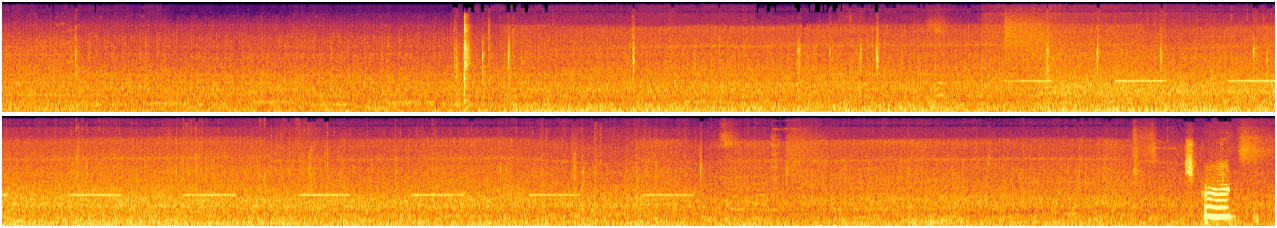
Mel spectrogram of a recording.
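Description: Worn truck in a video game, a low engine idle running under talk, with faint repeated reversing beeps in the middle and a brief louder clunk near the end.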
